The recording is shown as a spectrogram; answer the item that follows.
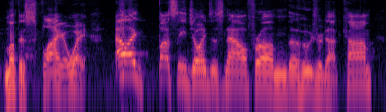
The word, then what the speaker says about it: Busse: Also, just a FYI, last name is pronounced Busse. Okay. Yeah, no worries. I just caught it there right as you went off from the last segment. I was like, oh, let's get that right. And there was someone the other day that had the same spelling, and they did say it like you just said it.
